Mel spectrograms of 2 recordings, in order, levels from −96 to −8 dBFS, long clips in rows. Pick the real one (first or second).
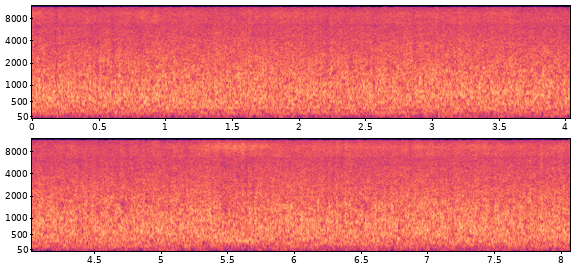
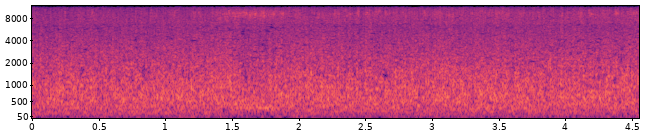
second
